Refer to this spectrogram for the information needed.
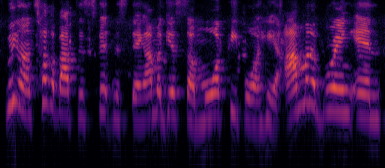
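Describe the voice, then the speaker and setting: High-voiced woman hosting a talk show. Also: lively intonation, fast talker, background noise. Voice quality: high-pitched voice. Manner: emphatic, preachy, rambling, with repeated restarts. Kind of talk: casual talk show conversation.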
